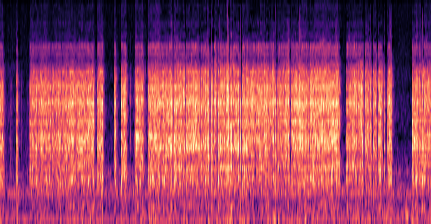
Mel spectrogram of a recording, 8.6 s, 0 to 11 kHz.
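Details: Canadian General Electric KM-5 vacuum tube radio: harsh hissy crackle in bursts with sudden dropouts to near silence, a distinct on-and-off; intermittent fault in the audio output circuit near the output tube, possibly heat-related or a bad tube contact.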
